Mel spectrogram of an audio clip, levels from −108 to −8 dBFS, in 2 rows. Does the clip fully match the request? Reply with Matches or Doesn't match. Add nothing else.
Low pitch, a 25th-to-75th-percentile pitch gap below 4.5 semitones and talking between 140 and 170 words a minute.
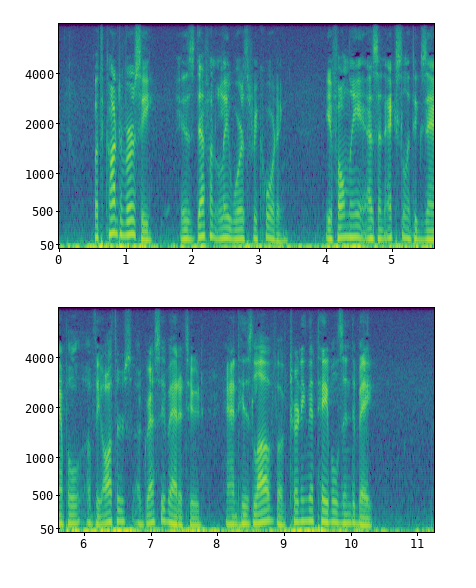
Matches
